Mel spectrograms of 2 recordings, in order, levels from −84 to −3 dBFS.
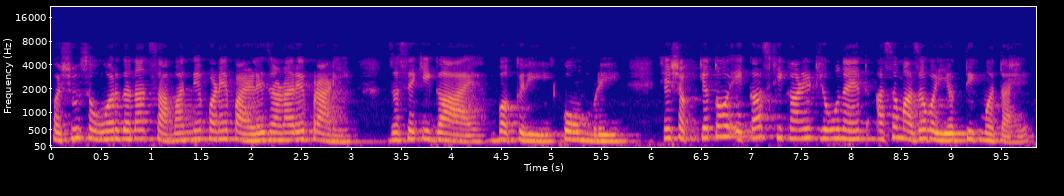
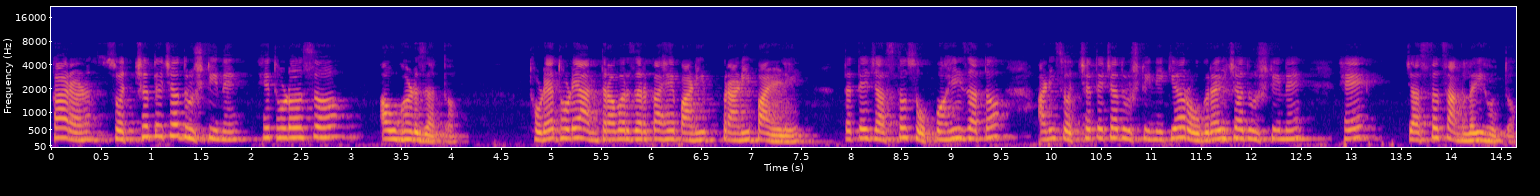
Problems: background sounds at intervals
